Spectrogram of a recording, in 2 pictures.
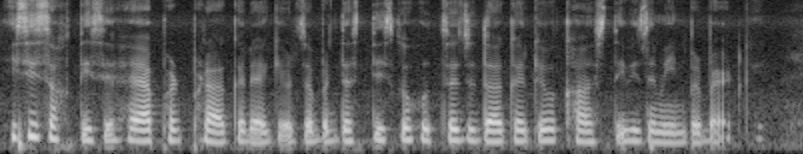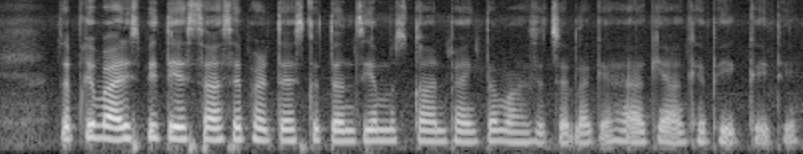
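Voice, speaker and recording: Mellow-voiced woman reading a novel. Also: fairly even intonation, vocal fry. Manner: voices characters with raised emotional pitch. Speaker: novel narrator.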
